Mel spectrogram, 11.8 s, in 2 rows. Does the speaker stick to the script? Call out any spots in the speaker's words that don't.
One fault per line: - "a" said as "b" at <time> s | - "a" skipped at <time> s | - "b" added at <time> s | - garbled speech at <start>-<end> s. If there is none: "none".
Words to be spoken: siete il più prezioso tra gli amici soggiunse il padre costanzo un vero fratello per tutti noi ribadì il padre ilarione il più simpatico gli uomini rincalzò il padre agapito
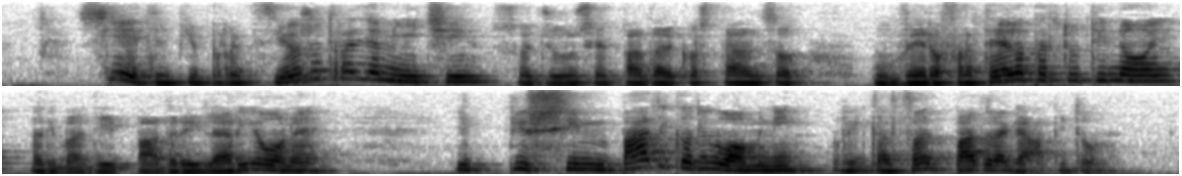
none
